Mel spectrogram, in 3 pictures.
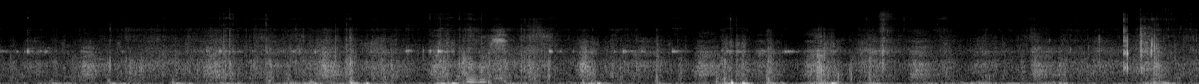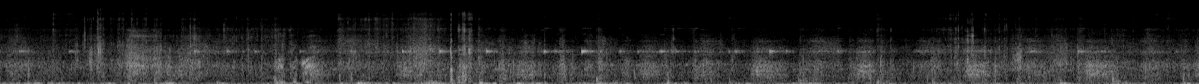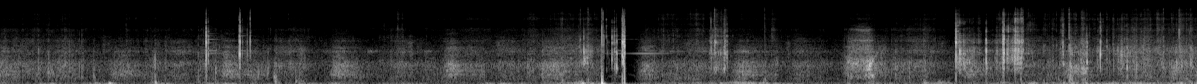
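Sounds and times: twigs cracking: 0:10.3 - 0:16.8, 0:33.0 - 0:35.9
footsteps through dry leaves: 0:11.7 - 0:16.4.

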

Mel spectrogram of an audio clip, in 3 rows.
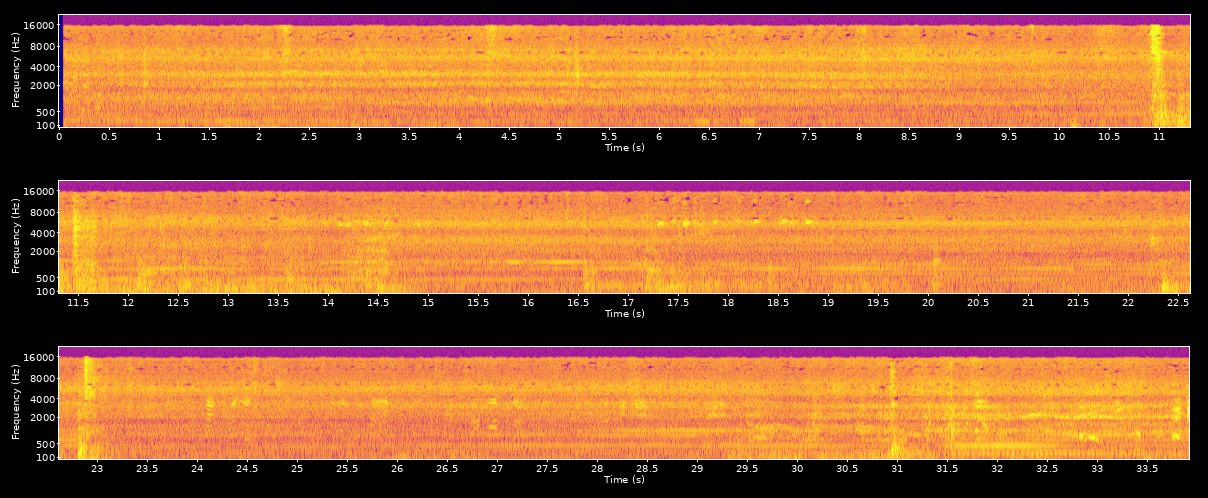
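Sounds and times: baler motor humming: 0:00.1 - 0:33.9.

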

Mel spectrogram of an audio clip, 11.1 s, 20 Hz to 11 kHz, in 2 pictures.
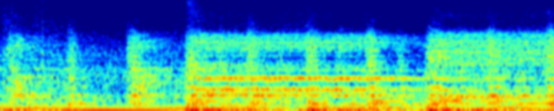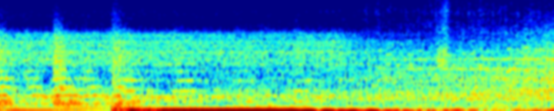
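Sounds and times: deep loud rumble: 0:00.0 - 0:11.0
film music: 0:00.0 - 0:11.0.

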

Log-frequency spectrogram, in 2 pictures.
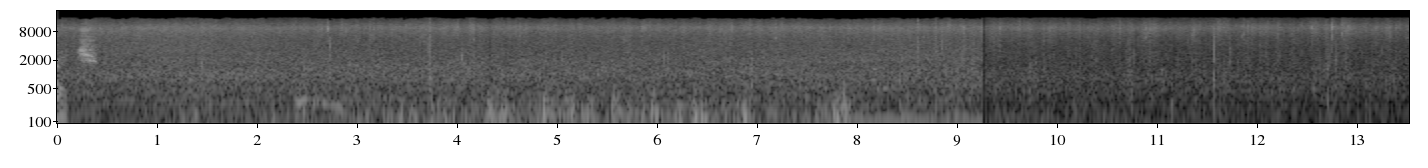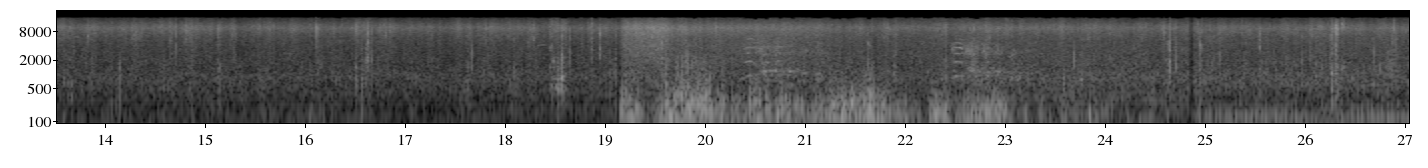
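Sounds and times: geese honking: 0:20.3 - 0:21.3, 0:22.4 - 0:23.4.

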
